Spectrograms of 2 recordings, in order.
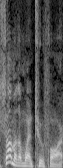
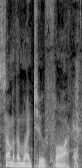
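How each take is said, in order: First: It is said lightly, in a relaxed casual tone. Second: It is said flatly, in a stern serious tone. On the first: It is a mild, offhand remark. "well, you know" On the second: It sounds like an angry complaint. "that comes off as"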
